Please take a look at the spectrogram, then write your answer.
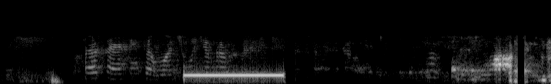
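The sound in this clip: A telephone tone sounds after a dropped call: a single steady, mid-pitched beep lasting about a second, with people talking before and after it.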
